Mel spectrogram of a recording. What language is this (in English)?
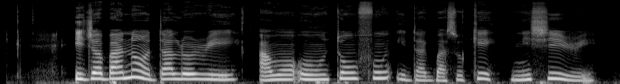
Yoruba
